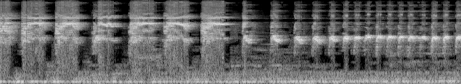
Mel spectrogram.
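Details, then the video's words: Grey-cheeked bulbul in varied isian song, starting with rough, harsh bursts roughly every half second, then switching to a fast, even, high trill of rapidly repeated notes. "Variasi ISIAN Cucak Jenggot ini bikin merinding kicauannya"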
